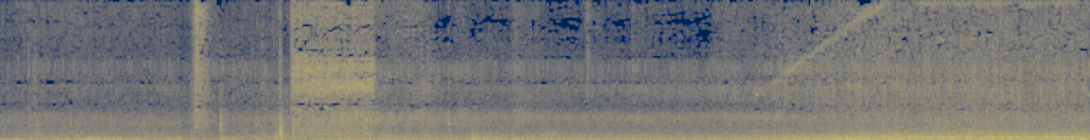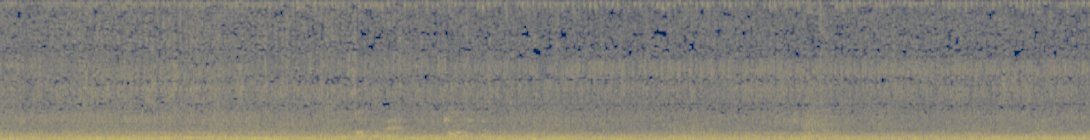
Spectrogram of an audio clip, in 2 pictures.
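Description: Industrial machinery hums and whirs steadily in a large echoing hall.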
